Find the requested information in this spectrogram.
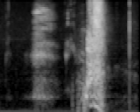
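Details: During a sneeze hold-back attempt with the nose tickled, switching to the left nostril: a short in-breath builds, then one loud, explosive sneeze, followed by quiet breathing.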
